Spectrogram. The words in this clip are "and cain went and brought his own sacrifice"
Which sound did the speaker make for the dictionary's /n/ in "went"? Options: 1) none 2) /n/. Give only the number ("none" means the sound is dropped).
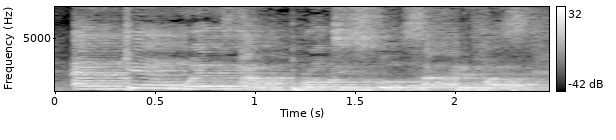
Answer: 1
